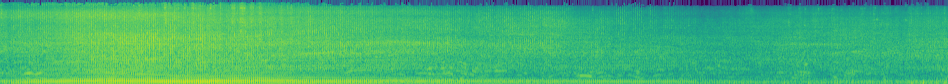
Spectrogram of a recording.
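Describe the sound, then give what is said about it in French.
Loud small lawn tractor engines drone and rev together at a lawn tractor race, a steady buzzing roar that cuts off sharply after about nine seconds and leaves quieter background noise. “Tu connaissais les courses de tracteurs tondeuses?”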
